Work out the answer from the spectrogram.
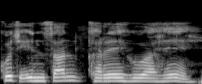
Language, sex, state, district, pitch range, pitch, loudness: Hindi, male, Arunachal Pradesh, Lower Dibang Valley, 150-165 Hz, 155 Hz, -15 LUFS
